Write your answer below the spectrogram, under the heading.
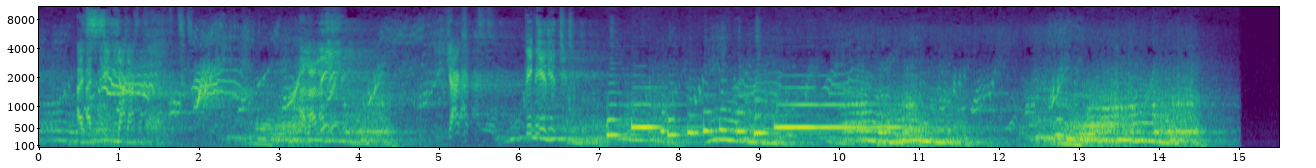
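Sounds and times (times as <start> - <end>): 
lion roaring on safari: 0.0 - 4.8, 5.8 - 15.0
speech: 0.5 - 2.0, 2.6 - 9.6.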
